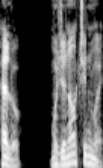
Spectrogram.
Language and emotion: Goan Konkani, neutral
